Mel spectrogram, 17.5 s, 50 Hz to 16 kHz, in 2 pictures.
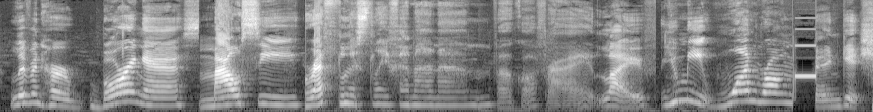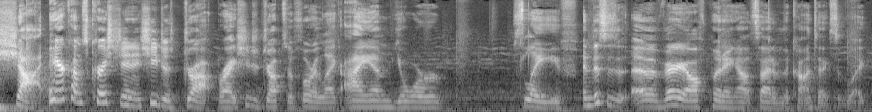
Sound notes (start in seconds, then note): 7.9 beep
